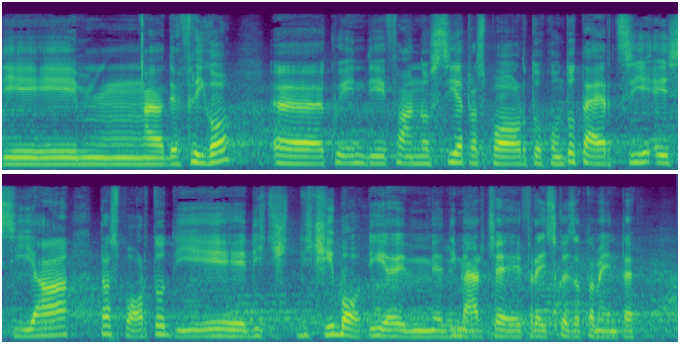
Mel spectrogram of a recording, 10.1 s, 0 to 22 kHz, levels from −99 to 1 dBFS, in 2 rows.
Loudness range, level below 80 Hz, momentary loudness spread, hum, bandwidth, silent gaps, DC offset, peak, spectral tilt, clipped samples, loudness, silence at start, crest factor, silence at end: 1 LU; -60 dBFS; 6 LU; none; 16.5 kHz; none; under 0.1%; 0 dBFS; -4 dB/octave; under 0.1%; -17 LUFS; 0 s; 16 dB; 0 s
